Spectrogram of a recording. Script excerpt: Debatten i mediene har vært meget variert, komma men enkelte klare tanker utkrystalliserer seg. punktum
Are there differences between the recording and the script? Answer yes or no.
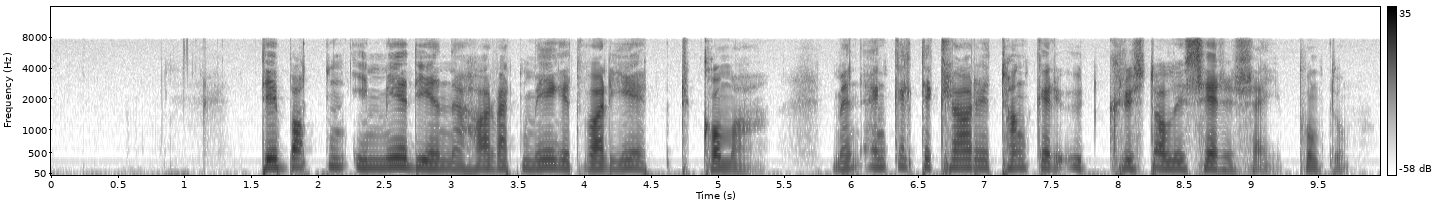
no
